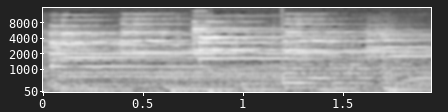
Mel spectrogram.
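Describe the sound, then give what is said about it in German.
Chimes of a historic glockenspiel in Esslingen: loud, ringing bell tones with rich overtones that step through changing notes in a steady sequence, heard alone without voices. “Historisches Glockenspiel inklusive.”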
